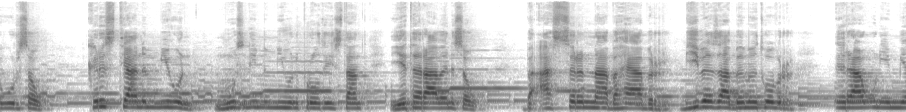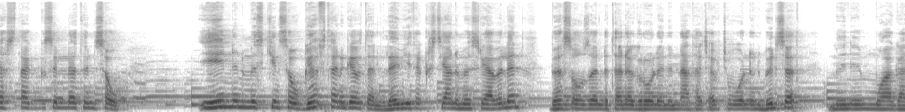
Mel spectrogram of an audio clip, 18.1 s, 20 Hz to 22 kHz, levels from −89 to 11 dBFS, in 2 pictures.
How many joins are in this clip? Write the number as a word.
zero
